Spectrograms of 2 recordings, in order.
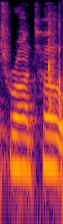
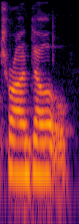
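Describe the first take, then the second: First: The second t is a clear t sound. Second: The second t sounds like a d. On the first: This is not how locals say it. "we don't say" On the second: This is how locals say it. "the T's are D's"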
